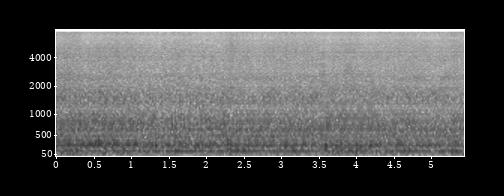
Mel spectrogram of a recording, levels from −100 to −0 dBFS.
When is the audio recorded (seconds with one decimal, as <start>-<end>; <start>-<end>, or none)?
1.1-2.2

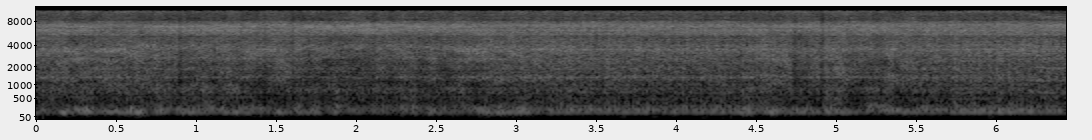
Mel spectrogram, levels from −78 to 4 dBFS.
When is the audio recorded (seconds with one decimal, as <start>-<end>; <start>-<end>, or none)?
3.2-4.4; 5.5-6.4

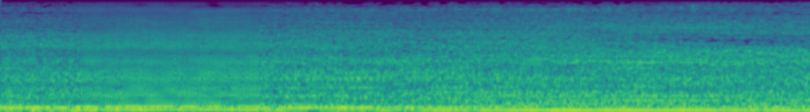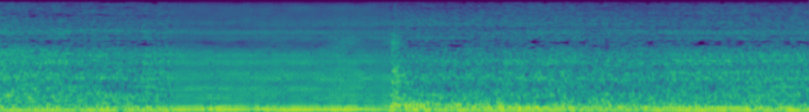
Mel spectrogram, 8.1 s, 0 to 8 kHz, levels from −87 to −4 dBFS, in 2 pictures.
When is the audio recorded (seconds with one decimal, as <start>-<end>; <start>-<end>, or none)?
0.0-0.4; 1.3-4.9; 6.0-8.1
